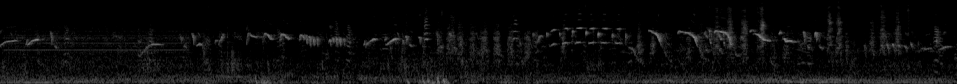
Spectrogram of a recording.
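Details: Caged finches sharing an aviary with a canary give scattered high chirps and short trilled phrases, about three per second and irregular, growing busier and louder in the second half.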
